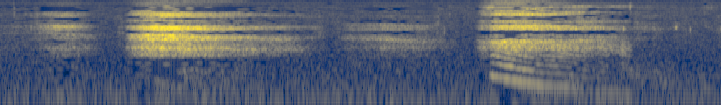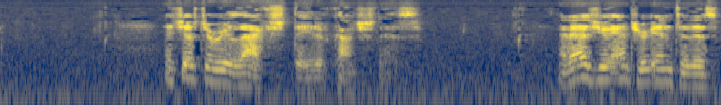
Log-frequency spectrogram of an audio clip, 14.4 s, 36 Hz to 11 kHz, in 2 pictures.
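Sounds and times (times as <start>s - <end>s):
person taking slow deep breaths in and out: 0.0s - 6.8s, 8.2s - 8.9s
speech: 8.9s - 11.4s, 12.8s - 14.4s.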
